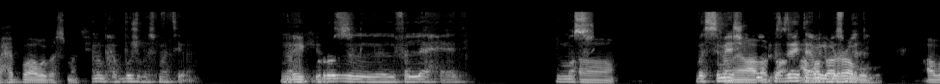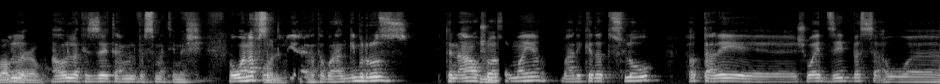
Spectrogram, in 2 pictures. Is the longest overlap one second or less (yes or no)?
no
